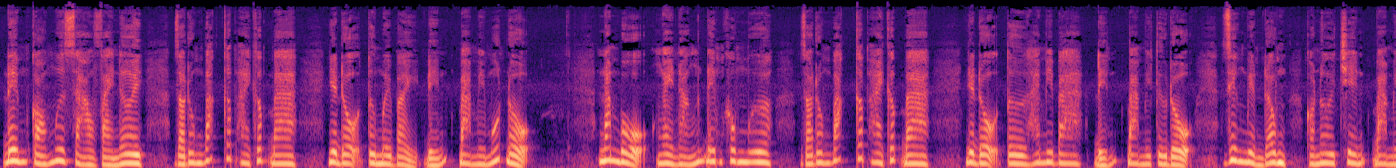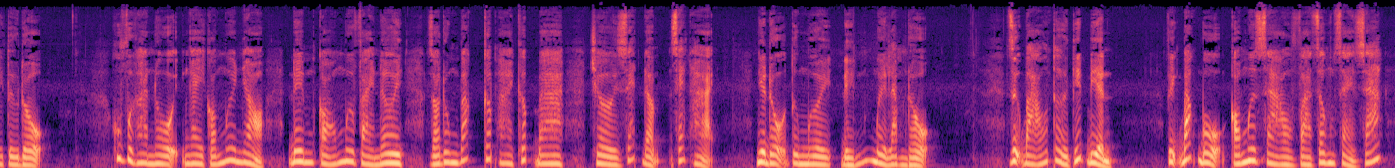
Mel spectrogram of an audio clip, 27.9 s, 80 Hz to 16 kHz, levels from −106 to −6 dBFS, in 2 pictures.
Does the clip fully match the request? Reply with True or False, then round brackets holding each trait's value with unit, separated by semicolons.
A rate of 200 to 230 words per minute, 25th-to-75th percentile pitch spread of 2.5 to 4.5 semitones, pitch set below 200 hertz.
True (205 wpm; 4.1 semitones; 185 Hz)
